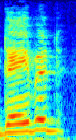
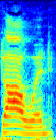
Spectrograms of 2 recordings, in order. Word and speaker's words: Dawid: And these are they whom David, or Dawid, properly pronounced, Dawid, set over the service of song in the house of Yahweh after that the ark had rest.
